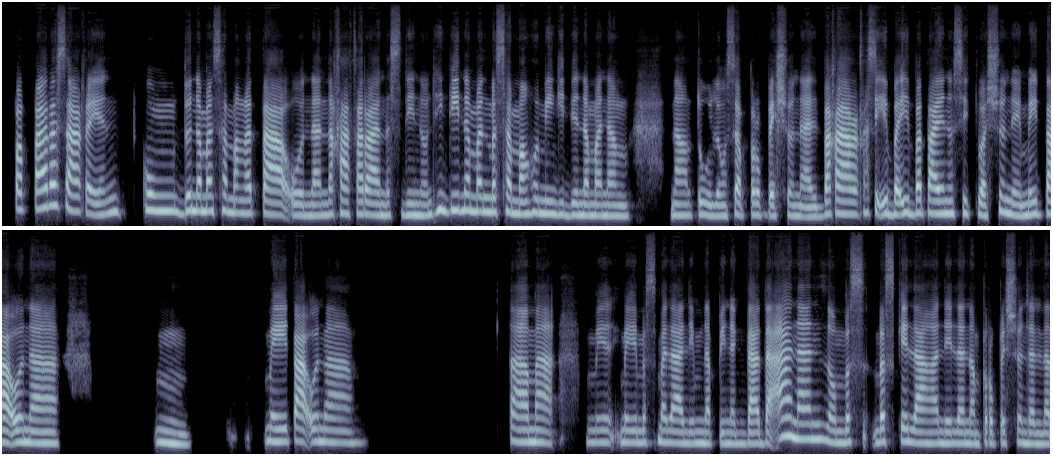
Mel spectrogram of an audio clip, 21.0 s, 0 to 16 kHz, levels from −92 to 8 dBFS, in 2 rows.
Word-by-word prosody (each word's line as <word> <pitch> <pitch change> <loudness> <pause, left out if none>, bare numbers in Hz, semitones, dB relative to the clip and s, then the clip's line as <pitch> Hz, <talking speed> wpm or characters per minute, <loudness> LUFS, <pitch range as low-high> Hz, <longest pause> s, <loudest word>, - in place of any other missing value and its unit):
pa 275 - +1
para 295 +5 +4
sa 250 -6 +3
akin 210 +3 -2 0.2
kung 255 -2 +1
dun 250 0 +2
naman 250 0 +1
sa 255 - -4
mga 215 -2 -2
tao 190 -3 +3
na 180 0 -1
nakakaranas 200 -2 0
din 185 0 -2
nun, 190 - -5
hindi 265 +1 +1
naman 245 -2 +2
masamang 225 -4 +1
humingi 210 -3 -1
din 185 0 -1
naman 180 0 0
ng 175 0 -2 0.5
ng 180 0 -1
tulong 175 -3 -3
sa 190 0 -1
professional. 175 -3 -2
Baka 205 +3 +4
kasi 220 -2 -4
iba-iba 205 +2 +2
tayo 210 -1 +3
ng 210 - 0
sitwasyon 215 +2 -3
eh, 175 - -3
may 195 +2 -1
tao 200 0 +4
na 185 -2 +1 1.0
mm, 180 -5 -3 0.8
may 210 -1 +1
tao 210 -2 +4
na 195 -3 -3 1.5
Tama. 200 -3 +2 0.3
May 195 0 -7
may 195 0 -3
mas 195 +1 -7
malalim 185 -2 0
na 180 -1 -2
pinagdadaanan 185 +9 +2
'no, 200 - -1
mas 200 +1 -4
mas 205 +2 +1
kailangan 185 -5 +1
nila 185 0 -1
ng 175 -1 -2
propesyonal 180 +1 -4
na 170 - -1
200 Hz, 155 wpm, -21 LUFS, 185-220 Hz, 1.5 s, para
